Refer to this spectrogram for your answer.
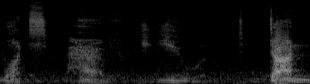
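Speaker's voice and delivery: very loud, deep growl. Narrating a scene, the speaker voices a man who growls again: growling voice. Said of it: "he kind of g- growls again".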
